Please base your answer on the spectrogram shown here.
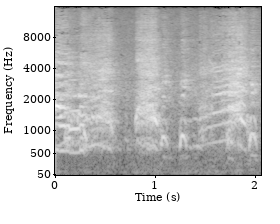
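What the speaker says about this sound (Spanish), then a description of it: "Miren el gallo cómo defiende su gallina." A rooster defending its hen gives agitated, throaty clucks in three short bursts, close and fairly loud, with no one talking.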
